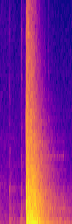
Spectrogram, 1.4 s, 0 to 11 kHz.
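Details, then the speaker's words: MK3 Toyota Supra, window fully lowered: door slammed shut with a bright clattery lingering ring as the glass rattles inside the door on closing. "when the window is all the way down you can hear it rattle inside the door when you close the door"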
